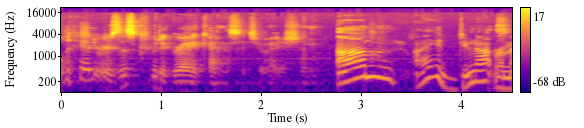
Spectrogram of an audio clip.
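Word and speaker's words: coup de grâce: Yeah, so they're running away, so it's not like a coup de grace situation. Coup de grace, whatever. Gra is the appropriate pronunciation. Which I did not do.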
